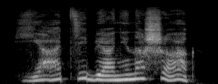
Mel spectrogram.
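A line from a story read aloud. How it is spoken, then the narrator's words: Purred. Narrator (Russian): промурлыкал и Каандор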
